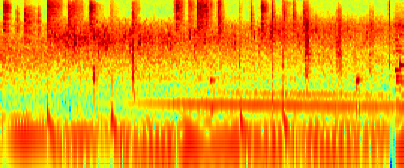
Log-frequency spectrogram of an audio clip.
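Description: Fireworks from an anime soundtrack: scattered pops and crackles with a few short falling whistles, over a steady low music drone.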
